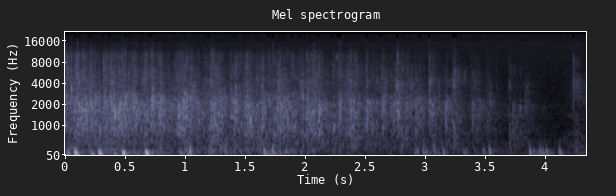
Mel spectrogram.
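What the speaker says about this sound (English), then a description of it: "please give her a great round of applause" An audience at a new-media forum introduction applauds steadily, a dense wash of clapping with a few louder close claps at the start, tapering slightly toward the end.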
